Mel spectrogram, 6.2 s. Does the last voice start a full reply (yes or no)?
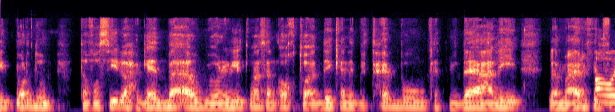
yes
